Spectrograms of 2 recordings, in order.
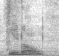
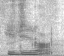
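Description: First: It is said quickly with not shortened. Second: It is said slowly as three full words. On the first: "or quickly" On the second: "And we say"

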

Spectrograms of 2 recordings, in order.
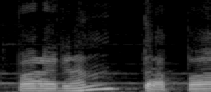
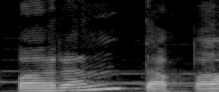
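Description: The two takes are said the same way.

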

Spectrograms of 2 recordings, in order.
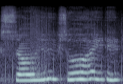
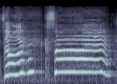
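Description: First: It is said in a deep voice. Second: It is said in a normal voice.

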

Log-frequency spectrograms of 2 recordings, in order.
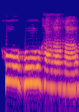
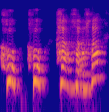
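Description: First: It is said plainly with a full voice. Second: It is pushed out as breath from the belly. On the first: "tout simplement comme ça avec la voix" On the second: "avec l'hyperventilation, avec le ventre"

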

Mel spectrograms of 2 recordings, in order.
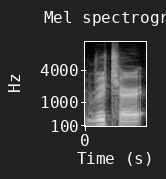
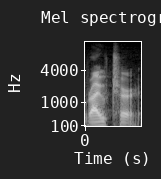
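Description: First: It is said with a British pronunciation. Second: It is said with an American pronunciation.

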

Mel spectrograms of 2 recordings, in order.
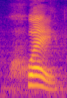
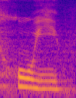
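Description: First: The ending sounds like 'uei', with an e-glide. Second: The ending sounds like a plain 'ui' glide. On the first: The speaker calls it right. "to nie czytamy jako UI, tylko takie łej" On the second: The speaker calls it wrong. "nie hui"

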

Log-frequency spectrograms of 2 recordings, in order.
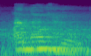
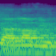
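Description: First: It is said sweetly and tenderly. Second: It is said flatly, without emotion.

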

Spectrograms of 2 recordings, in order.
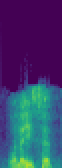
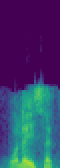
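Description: Both takes have the same delivery.

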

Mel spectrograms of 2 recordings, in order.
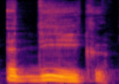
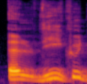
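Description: First: The l is silent and the d is doubled. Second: The l of the article is clearly pronounced. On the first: The speaker calls it right. "Dal ve s şems harfi olduğu için lamlar okunmuyor" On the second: The speaker calls it wrong. "el dikü diyemeyiz"

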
